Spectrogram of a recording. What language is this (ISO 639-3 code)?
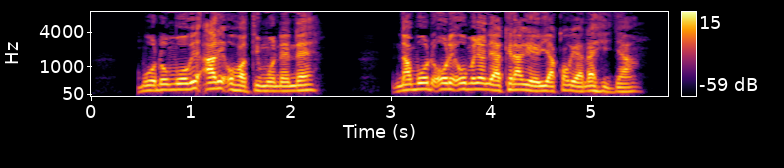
kik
